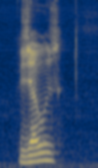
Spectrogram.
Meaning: 1. to allow, permit 2. to cause to travel over, pass through, perform 3. to carry through one's views 4. to water 5. to give in marriage, to marry
- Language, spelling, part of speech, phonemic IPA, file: Arabic, جوز, verb, /d͡ʒaw.wa.za/, Ar-جوز.ogg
